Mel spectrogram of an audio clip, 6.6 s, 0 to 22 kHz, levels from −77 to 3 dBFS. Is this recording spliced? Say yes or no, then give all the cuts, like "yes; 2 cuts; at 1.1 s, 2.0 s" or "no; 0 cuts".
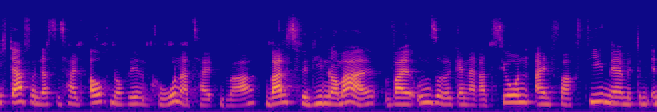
yes; 1 cut; at 2.6 s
